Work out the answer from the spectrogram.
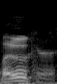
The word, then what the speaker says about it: Bucher: Chris Bucher has actually called and texted me on several occasions. You didn't say his name right. Oh, well, how am I supposed to say it? Booker.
